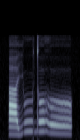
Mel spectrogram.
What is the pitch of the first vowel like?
low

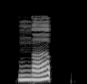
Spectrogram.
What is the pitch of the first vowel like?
rising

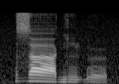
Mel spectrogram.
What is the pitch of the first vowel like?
falling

